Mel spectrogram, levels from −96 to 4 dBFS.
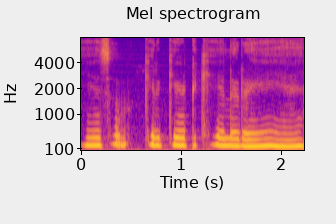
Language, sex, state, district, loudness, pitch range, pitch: Hindi, female, Bihar, Vaishali, -14 LUFS, 180-200 Hz, 195 Hz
